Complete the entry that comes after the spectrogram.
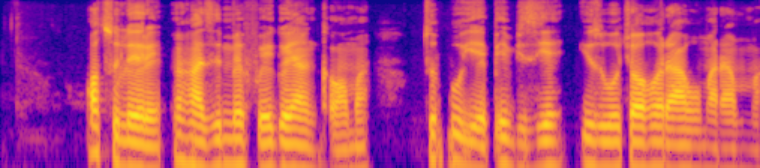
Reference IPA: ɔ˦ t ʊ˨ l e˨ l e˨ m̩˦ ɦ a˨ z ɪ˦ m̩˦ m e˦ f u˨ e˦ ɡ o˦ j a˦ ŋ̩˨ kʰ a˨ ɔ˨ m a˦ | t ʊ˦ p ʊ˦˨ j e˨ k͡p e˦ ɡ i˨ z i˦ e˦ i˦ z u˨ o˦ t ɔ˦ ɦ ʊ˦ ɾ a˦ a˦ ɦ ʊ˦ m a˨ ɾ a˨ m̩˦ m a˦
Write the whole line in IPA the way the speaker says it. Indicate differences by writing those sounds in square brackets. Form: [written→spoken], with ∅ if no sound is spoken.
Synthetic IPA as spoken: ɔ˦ t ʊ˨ l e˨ [l→ɾ] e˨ [m̩˦→n̩˦] ɦ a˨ z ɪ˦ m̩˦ m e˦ f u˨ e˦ ɡ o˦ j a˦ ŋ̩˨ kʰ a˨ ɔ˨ m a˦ | t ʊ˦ p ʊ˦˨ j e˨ k͡p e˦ [ɡ→b] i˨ z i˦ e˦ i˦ z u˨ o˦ [t→t͡ʃ] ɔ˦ ɦ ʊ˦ ɾ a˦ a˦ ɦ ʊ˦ m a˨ ɾ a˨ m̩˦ m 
